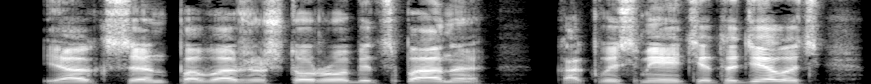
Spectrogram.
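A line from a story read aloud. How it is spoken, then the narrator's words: Barking. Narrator (Russian): рявкнул на Колганова и пан Врублевский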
